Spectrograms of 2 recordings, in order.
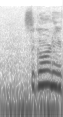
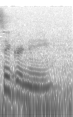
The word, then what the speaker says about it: Sigourney: sigourney first of all i have to welcome you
